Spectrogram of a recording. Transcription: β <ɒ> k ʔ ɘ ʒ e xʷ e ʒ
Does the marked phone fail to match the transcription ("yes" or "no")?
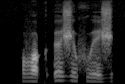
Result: no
